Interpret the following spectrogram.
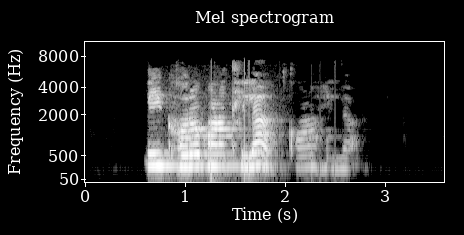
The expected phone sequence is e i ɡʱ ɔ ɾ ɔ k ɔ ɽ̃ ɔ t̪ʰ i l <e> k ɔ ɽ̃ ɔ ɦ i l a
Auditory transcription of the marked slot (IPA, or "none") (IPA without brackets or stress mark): a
